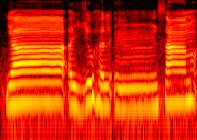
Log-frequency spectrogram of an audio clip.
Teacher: انسان میں پہلا نون جو جزم کے ساتھ آ رہا اس کو غنہ کرنا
